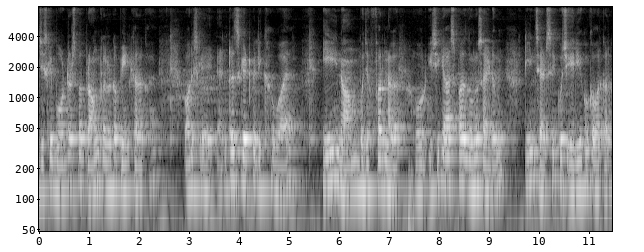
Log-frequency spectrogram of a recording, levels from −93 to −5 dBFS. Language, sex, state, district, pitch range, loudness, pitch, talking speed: Hindi, male, Uttar Pradesh, Muzaffarnagar, 120-130 Hz, -25 LUFS, 130 Hz, 200 wpm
